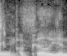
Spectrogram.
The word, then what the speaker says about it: Papillion: Old Papillion, Nebraska. Papillion. I don't know if that's really how you say it. Papillion. – Papillion. – Papillon. Yeah. Papillon. Le papillon. The butterfly.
